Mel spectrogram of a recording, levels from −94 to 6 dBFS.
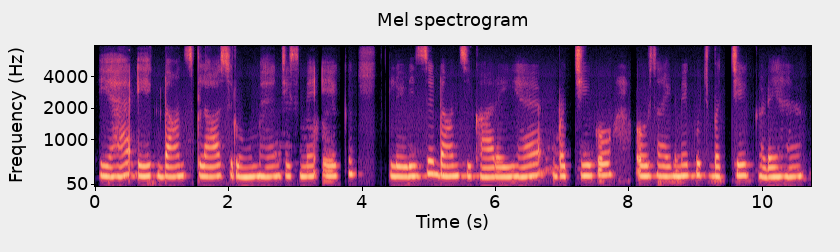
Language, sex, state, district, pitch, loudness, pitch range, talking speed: Hindi, female, Uttar Pradesh, Saharanpur, 220 Hz, -12 LUFS, 215-230 Hz, 130 wpm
